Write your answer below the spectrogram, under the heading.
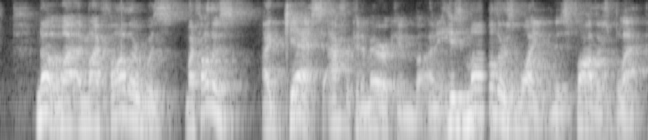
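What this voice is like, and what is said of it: Mixed South African, Australian, Irish, English accent. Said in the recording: “your accent? You know, a little South African, a little Australian, a little Irish, a little English ... my accent is very mixed up”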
